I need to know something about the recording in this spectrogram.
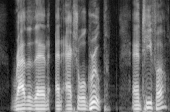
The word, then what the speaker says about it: Antifa: Antifa, pronounced Antifa by some, Antifa by others.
